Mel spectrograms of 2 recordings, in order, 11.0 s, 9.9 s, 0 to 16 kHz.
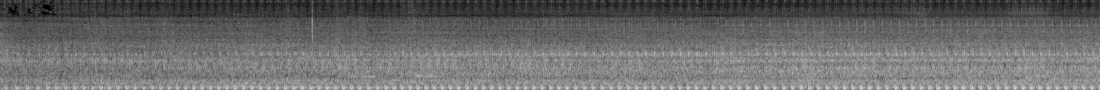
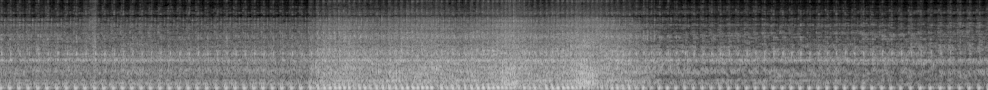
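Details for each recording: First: Yamaha Mio Smile after the noisy timing chain was replaced with a 90-link Honda chain and valves adjusted: even, steady single-cylinder putter with no chain rattle; faint airy hiss because the tensioner cover is not yet fitted; normal idle. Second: Yamaha Mio Smile scooter engine, valves already adjusted, fairing removed: fast, steady rattling ticks that get louder when revved; worn cam chain, to be replaced with a Honda 90-link cam chain.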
